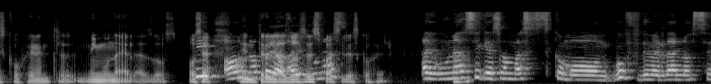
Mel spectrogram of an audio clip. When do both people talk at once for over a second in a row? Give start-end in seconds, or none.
1.9-3.5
